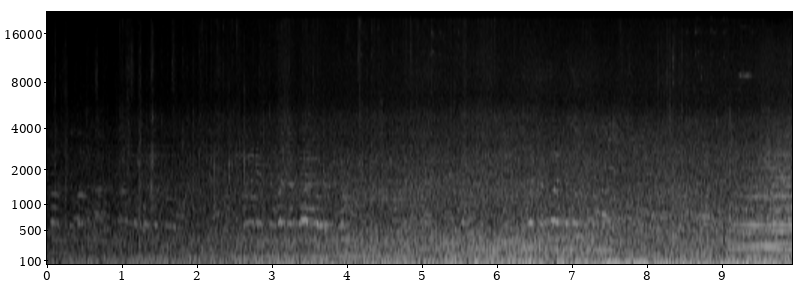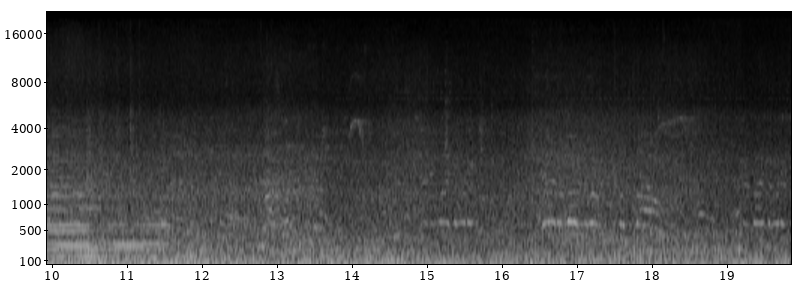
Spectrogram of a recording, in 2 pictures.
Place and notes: Nairobi Central, Nairobi, Kenya - Traders and Matatus...
A busy market street in the inner city; many wholesalers shops where street traders buy their goods; long lines of Matatu’s waiting and “hunting” for customers….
